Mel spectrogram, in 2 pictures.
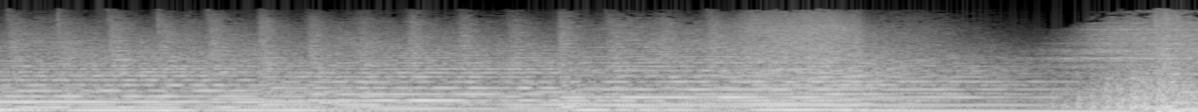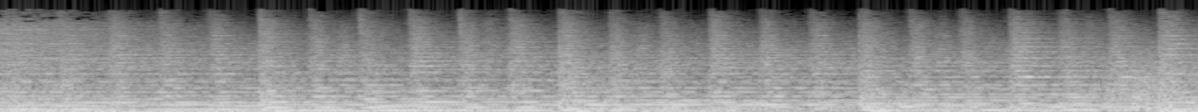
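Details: Loud electronic music with a steady beat and a sweeping break fills the whole recording, with no animal voices.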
